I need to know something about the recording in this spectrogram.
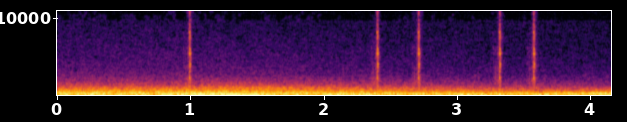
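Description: A game menu gives soft short ticks as the selection moves.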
